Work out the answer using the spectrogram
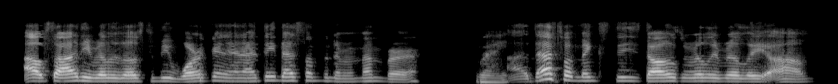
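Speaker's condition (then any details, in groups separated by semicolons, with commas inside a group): Cerebral palsy; present from birth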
